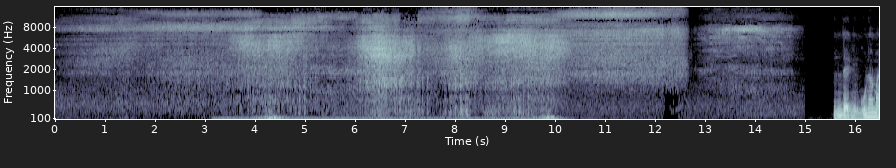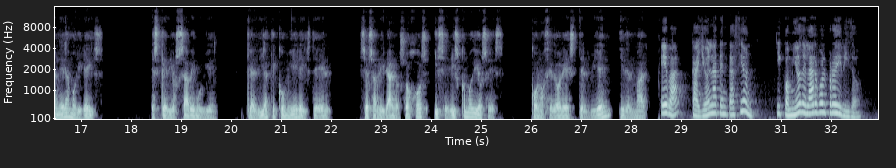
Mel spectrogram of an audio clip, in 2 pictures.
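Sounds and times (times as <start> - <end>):
snake hissing: 0.0 - 15.0
low rumbling drone: 3.0 - 10.4
speech: 15.8 - 17.5, 18.4 - 22.0, 22.6 - 32.7.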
